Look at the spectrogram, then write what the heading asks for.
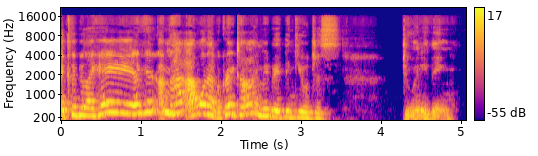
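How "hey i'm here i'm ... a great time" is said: put-on high, perky party-girl greeting; imitated eager friendliness. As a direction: play up being game for anything. Imitating an over-friendly vibe.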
